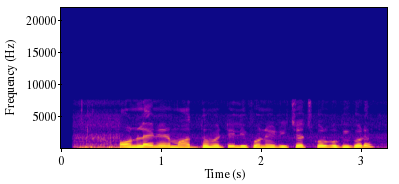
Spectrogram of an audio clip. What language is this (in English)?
Bangla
